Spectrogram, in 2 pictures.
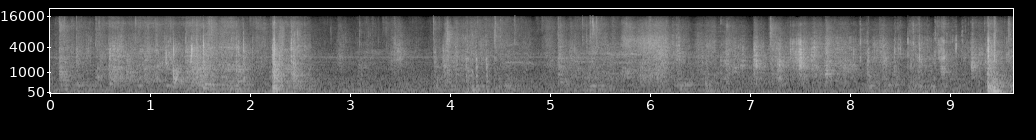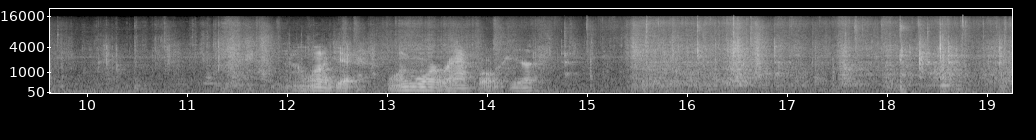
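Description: Danish paper cord being pulled through the woven seat: a dry rasping rustle that swells and fades in repeated long pulls, with a single light knock about halfway through.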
